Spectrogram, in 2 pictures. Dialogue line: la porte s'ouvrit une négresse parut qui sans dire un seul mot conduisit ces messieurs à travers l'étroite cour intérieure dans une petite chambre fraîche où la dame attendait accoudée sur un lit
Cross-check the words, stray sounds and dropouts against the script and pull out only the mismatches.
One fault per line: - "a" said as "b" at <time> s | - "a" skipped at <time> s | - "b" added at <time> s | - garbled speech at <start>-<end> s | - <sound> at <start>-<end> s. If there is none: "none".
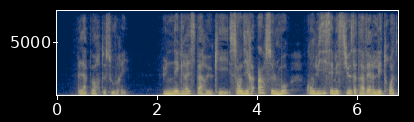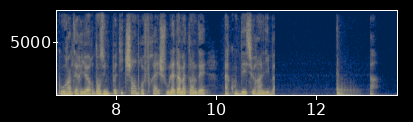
- thud at 12.4-12.9 s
